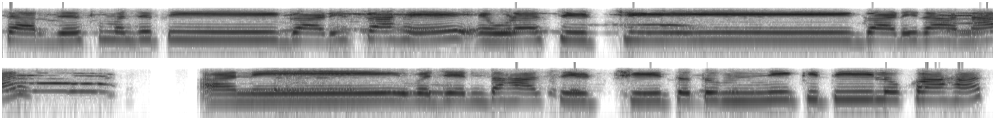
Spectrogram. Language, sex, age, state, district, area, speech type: Marathi, female, 30-45, Maharashtra, Yavatmal, rural, conversation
